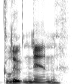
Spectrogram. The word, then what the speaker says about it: glutenin: Gliadins, which is the scientific name for gluten, and then glutenin, that's very confusing, but that's spelled G-L-U-T-E-N-I-N. It's not gluten. It's a different protein called glutenin.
